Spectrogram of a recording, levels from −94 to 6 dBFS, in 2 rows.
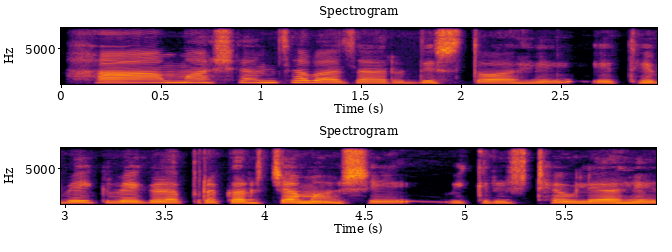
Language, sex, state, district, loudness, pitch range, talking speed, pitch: Marathi, female, Maharashtra, Pune, -20 LUFS, 225-250 Hz, 120 wpm, 235 Hz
